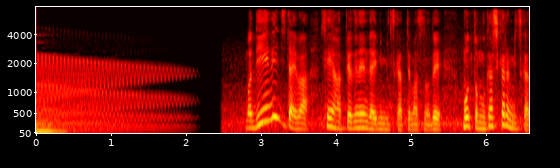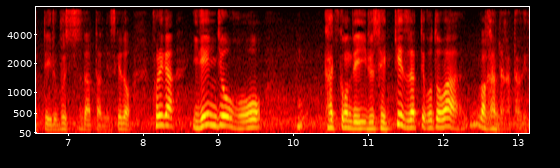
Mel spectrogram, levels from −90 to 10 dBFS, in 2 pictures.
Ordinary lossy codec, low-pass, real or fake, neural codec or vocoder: none; 7.2 kHz; real; none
